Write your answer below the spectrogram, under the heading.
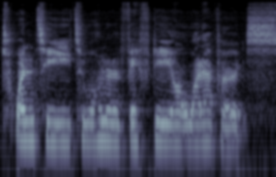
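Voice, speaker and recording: A woman speaks with an English accent. Her pace is fairly slow. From England. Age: 20s. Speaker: patient sharing medical experience. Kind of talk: casual talk to camera. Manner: hesitant, with frequent fillers.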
